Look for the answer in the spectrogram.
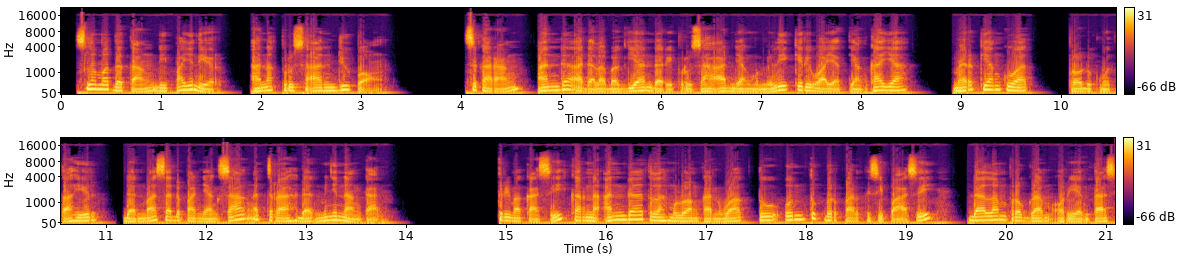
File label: Indonesian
